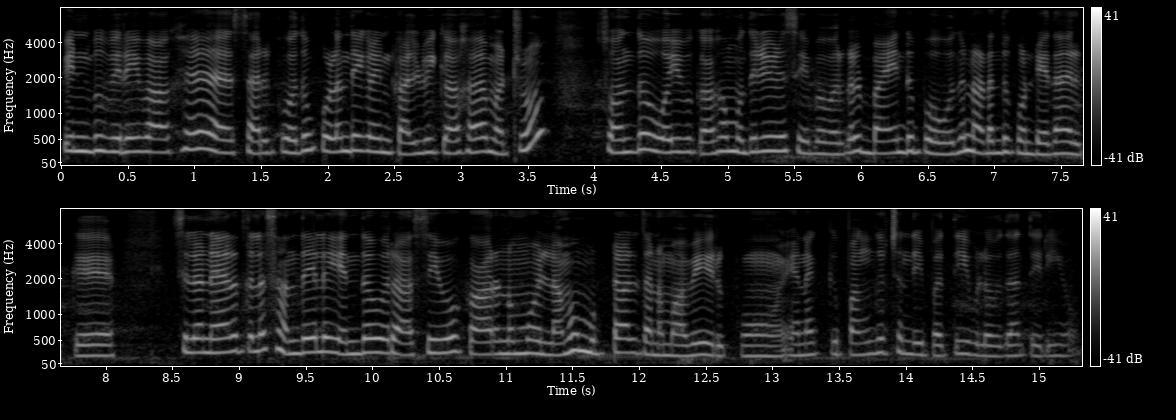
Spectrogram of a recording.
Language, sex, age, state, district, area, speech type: Tamil, female, 30-45, Tamil Nadu, Tiruvarur, rural, spontaneous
